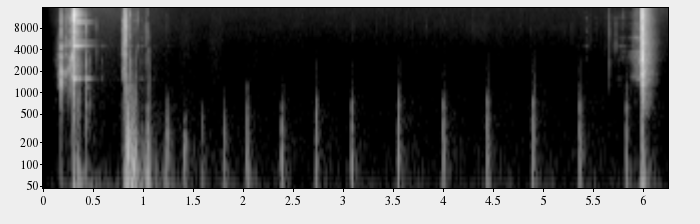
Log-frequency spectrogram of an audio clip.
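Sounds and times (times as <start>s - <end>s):
oil lighter: 0.2s - 1.1s.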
